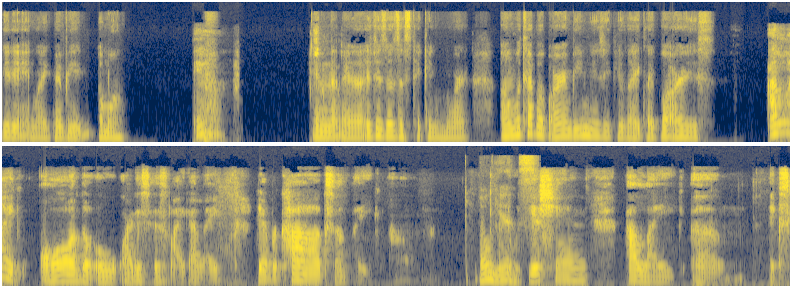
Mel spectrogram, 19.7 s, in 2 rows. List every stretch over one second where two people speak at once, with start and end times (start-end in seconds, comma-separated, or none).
none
